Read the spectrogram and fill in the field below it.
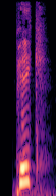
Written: pik

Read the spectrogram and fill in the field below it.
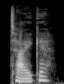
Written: tajga

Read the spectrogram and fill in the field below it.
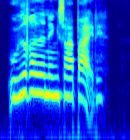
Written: udredningsarbejde

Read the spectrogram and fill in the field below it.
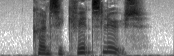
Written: konsekvensløs

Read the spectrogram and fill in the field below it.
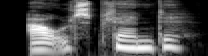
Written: avlsplante

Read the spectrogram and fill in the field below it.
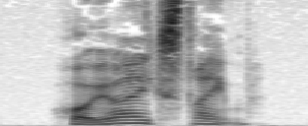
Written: højreekstrem

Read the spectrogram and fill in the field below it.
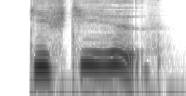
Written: giftighed

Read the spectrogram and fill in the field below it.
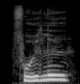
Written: fodled

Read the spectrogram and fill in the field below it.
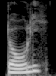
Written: dårlig

